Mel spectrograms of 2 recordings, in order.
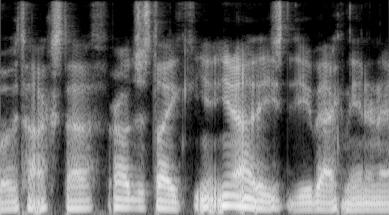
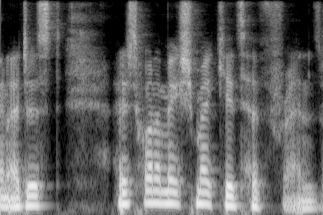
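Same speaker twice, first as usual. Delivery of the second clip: put-on whiny voice, every phrase lifting up; 6 semitones higher than usual. Demonstrating how she has to talk with puffy lips: mock-whiny upspeak. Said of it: "it sounds like I'm whining the whole time".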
